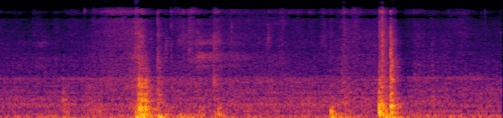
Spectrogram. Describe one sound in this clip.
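A cabinet door clicks and knocks as a hand pulls it.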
